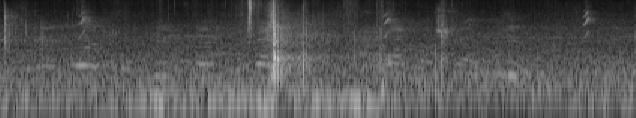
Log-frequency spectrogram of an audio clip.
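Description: Tennis racket striking the ball on a serve: one sharp, loud crack a little under two seconds in, with a few fainter knocks around it.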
